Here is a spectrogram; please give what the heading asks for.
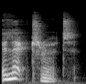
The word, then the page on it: electorate: British English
